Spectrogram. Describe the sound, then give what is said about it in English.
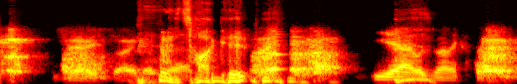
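Dogs bark repeatedly in loud bursts, several sharp yaps following one another in an uneven, excited rhythm with brief pauses between them. “It's got some dogs just like I do.”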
